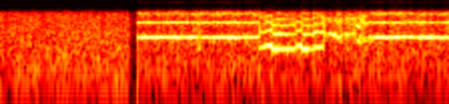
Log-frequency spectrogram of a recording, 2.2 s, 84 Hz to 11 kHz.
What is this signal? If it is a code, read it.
SSTV (slow-scan television), PD 290.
